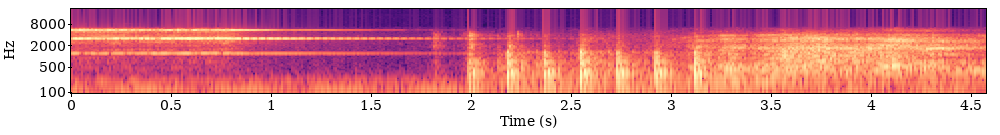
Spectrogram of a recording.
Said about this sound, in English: Should I ring or should I just knock intimately? I'll do both.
